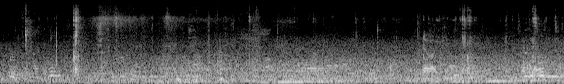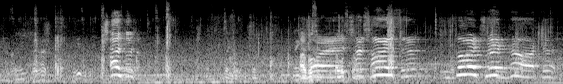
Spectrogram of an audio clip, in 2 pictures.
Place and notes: COUCOU LES NAUFRAGES ! fuck your brain - fuck your brain
COUCOU LES NAUFRAGES !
